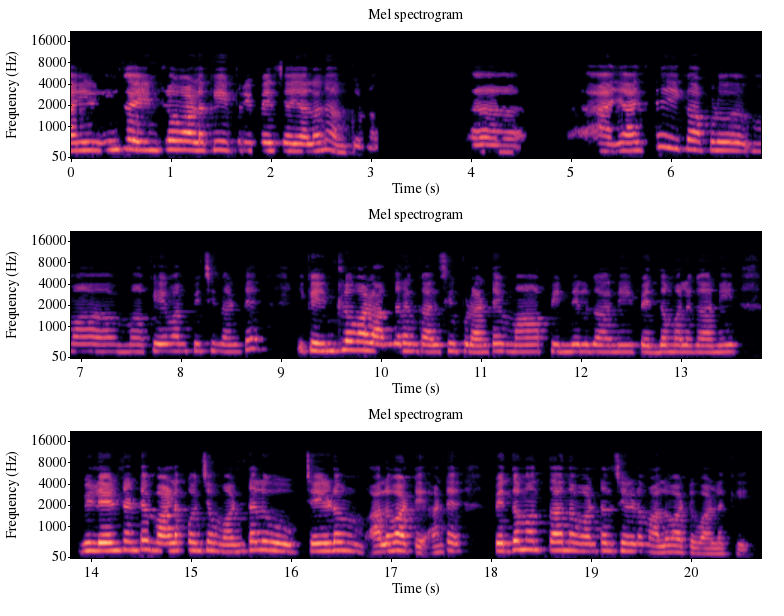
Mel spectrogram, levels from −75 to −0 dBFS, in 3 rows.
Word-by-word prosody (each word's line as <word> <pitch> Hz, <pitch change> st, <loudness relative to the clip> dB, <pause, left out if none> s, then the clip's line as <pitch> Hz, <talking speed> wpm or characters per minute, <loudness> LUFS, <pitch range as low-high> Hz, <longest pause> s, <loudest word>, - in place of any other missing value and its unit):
ఇ -, -, +2 dB, 0.3 s
ఇంకా 290 Hz, +1 st, +2 dB
ఇంట్లో 270 Hz, +2 st, 0 dB
వాళ్ళకి 270 Hz, 0 st, +3 dB, 0.2 s
ప్రిపేర్ 255 Hz, -1 st, -2 dB
చెయ్యాలని 240 Hz, +3 st, +1 dB
అనుకున్నాం. 200 Hz, -2 st, -10 dB, 1.0 s
ఆ! -, -, -1 dB, 1.3 s
అయ్ 230 Hz, 0 st, 0 dB
అయితే 260 Hz, +9 st, -4 dB
ఇక 305 Hz, 0 st, -13 dB
అప్పుడు 265 Hz, -1 st, -2 dB, 0.4 s
మా 230 Hz, 0 st, -5 dB, 0.5 s
మాకేమనిపించిందంటే 230 Hz, +2 st, -4 dB, 0.5 s
ఇక -, -, -8 dB
ఇంట్లో 245 Hz, +3 st, +1 dB
వాళ్ళందరం 235 Hz, -2 st, +2 dB
కలిసి 215 Hz, +1 st, -2 dB
ఇప్పుడంటే 225 Hz, -1 st, -2 dB, 0.2 s
మా 215 Hz, -, -4 dB, 0.3 s
పిన్నిలు 225 Hz, 0 st, -2 dB
గాని, 215 Hz, 0 st, -5 dB, 0.2 s
పెద్దమ్మలు 210 Hz, +1 st, -3 dB
గాని 205 Hz, +1 st, -3 dB, 0.5 s
వీళ్ళేంటంటే 260 Hz, +2 st, +6 dB
వాళ్ళకొంచెం 250 Hz, +1 st, +3 dB
వంటలు 265 Hz, +5 st, 0 dB, 0.4 s
చేయడం 245 Hz, +2 st, +4 dB, 0.3 s
అలవాటే. 240 Hz, -3 st, +4 dB
అంటే 235 Hz, +4 st, -2 dB, 0.4 s
పెద్దమొత్తాన 280 Hz, 0 st, +3 dB
వంటలు 240 Hz, +1 st, -2 dB
చేయడం 235 Hz, -2 st, -1 dB
అలవాటు 205 Hz, -2 st, -3 dB
వాళ్ళకి. 160 Hz, -2 st, -8 dB
240 Hz, 100 wpm, -23 LUFS, 220-260 Hz, 1.3 s, వీళ్ళేంటంటే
